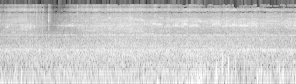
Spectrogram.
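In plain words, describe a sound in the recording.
Plastic tyres crunch over dry leaves and dirt.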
